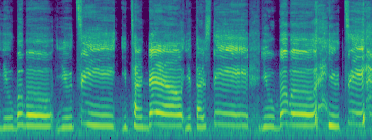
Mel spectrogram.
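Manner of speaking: slow, drawn-out rap quote. Retold or imitated. Reader quoting the [name] line slowly, mock rap. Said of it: "y'all know when he be like".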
